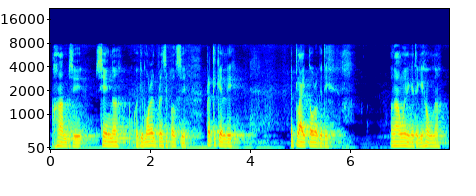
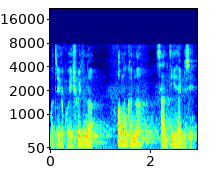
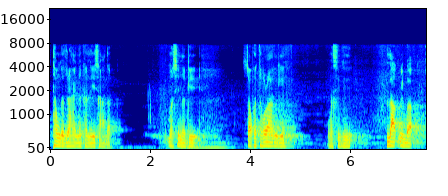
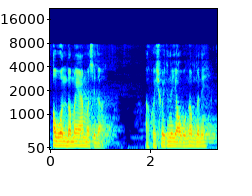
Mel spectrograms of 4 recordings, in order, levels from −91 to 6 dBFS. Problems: background sounds at intervals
